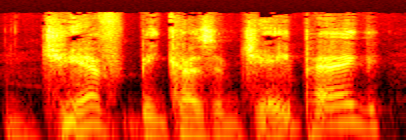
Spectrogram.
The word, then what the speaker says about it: GIF: But he, all I know is he said that he pronounces it with a soft G. He described it, he declared that pronounced with a soft G, like peanut butter brand GIF.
